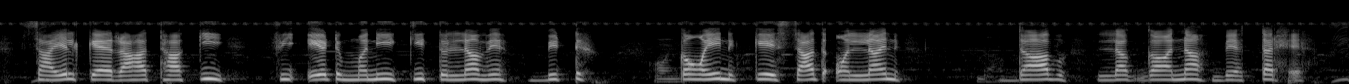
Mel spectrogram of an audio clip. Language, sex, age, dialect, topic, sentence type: Hindi, female, 18-24, Kanauji Braj Bhasha, banking, statement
